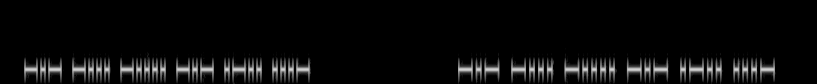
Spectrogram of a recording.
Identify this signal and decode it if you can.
Morse code, heard as a keyed tone, about 28 wpm, 700 Hz. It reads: KB6KLV KB6KLV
